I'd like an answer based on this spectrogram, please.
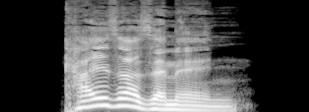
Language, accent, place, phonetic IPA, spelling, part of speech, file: German, Germany, Berlin, [ˈkaɪ̯zɐˌzɛml̩n], Kaisersemmeln, noun, De-Kaisersemmeln.ogg
- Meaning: plural of Kaisersemmel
